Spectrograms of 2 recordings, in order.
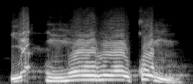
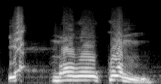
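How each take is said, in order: First: The u vowel after r is pronounced fully and clearly. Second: The u vowel after r is slurred and barely audible. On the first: The speaker calls it right. "Saya contohkan yang benarnya dulu" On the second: The speaker calls it wrong. "Saya baca yang ikhlas"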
